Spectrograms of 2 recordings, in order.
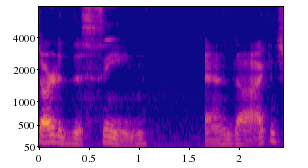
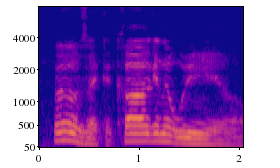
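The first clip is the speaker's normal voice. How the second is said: mock-bored, put-on bored tone. Show a listener how he sounds talking about working for these companies, imitating someone sounding bored. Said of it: "he sounds kind of like... I feel so bored".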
